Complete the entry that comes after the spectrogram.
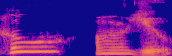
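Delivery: breathy unvoiced whisper, slow; a slow whisper to a silent prisoner. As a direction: hiss the question out slowly. Whispered question in tense scene.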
